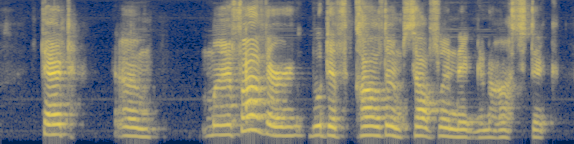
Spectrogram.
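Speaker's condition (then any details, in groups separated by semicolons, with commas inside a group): Traumatic brain injury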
